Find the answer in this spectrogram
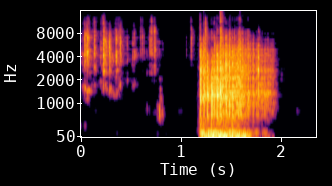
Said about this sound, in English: So go ahead and roll for me a sense plus hearing, which is 5 dice.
